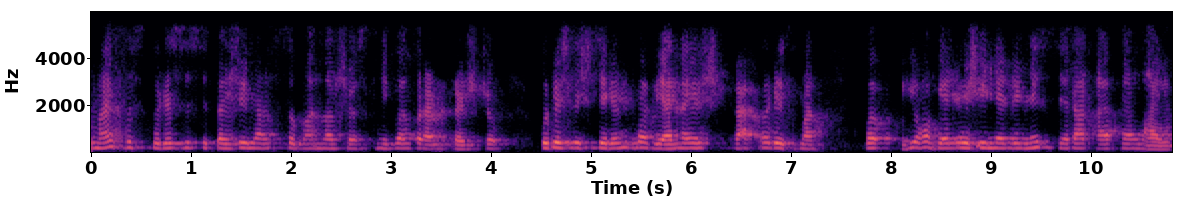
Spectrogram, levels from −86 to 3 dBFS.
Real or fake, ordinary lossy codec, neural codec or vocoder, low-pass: fake; Opus, 32 kbps; codec, 16 kHz, 2 kbps, FreqCodec, smaller model; 5.4 kHz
